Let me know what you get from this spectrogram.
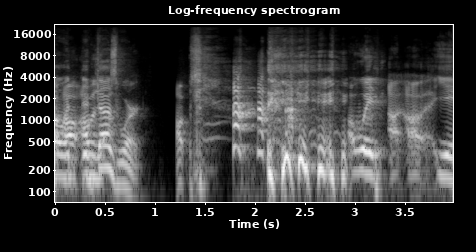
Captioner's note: laughter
